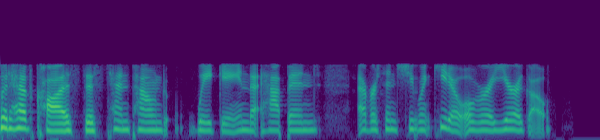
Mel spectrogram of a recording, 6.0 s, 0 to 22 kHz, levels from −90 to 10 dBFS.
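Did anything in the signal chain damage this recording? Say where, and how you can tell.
Yes. Right from the start, 0 to 0.63 s, the loudest moments have flattened, crackly tops. That's microphone overload, likely at the converter input: the signal ran about 5 dB past the limit, with roughly 2 percent of samples clipped off.

Then there's the microphone volume being stepped down, in call processing. The level drops abruptly by about 2 dB at 0.02 s, about 7 dB at 1.02 s, and about 1 dB at 2.04 s, just before "gain that happened ever". Voice and background fall together, likely an automatic gain control cutting the input after those hot peaks.

Finally, at 4.14 to 4.17 s, between "happened ever since she" and "keto over a", there's a brief held, buzzy note. That's packet loss with pitch repetition on the network side: about 30 ms went missing, which fits a single lost packet, and the receiver looped the last pitch cycle to fill the gap.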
